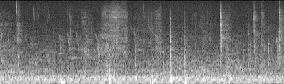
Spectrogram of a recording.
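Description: Fingers mixing and squeezing rice on steel plates during a meal: scattered soft squishes and light clicks against the metal, over a steady low hum.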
